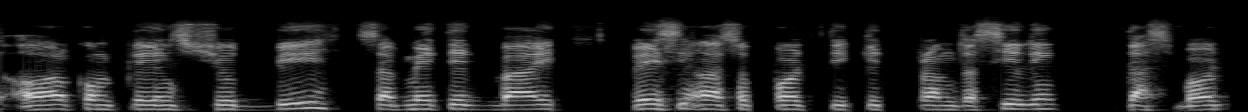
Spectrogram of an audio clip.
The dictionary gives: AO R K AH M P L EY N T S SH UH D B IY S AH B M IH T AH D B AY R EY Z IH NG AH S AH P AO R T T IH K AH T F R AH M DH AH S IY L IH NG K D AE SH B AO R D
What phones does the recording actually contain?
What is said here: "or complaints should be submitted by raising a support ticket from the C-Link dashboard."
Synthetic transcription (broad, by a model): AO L K AH M P L EY N T S SH UH D B IY S AH B M IH T AH D B AY R EY S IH NG AH S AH P AO R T T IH K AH T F R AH M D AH S IY L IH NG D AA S B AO R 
